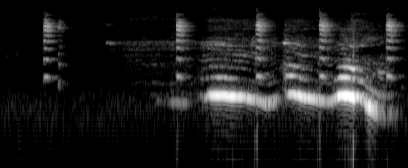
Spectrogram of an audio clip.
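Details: Rhodesian Ridgeback named Frank joining in with a squeaky toy: short toy squeaks, then a rising and falling tonal howl, a second wavering howl ending in a downward slide, in a quiet room.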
